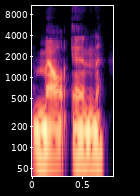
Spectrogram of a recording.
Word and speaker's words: mountain: the Denver accent like the pronunciation of the mountain with a uh what we call a glottal stop where you make the te with your throat uh uh uh uh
